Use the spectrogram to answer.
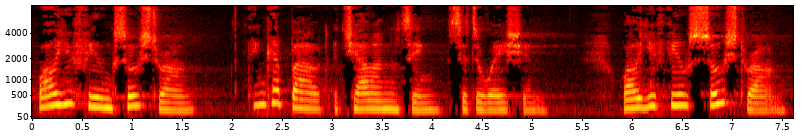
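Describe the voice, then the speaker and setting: A woman leads a guided meditation in a soft, breathy voice that sits a little low. She moves through her instructions slowly and gently, leaving long pauses between phrases. A long reverb trails after her words.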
